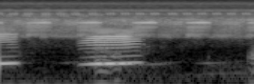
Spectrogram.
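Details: Backyard-kept banded bullfrogs calling at night in Thailand: drawn-out nasal croaks, each lasting roughly a second, one louder caller over fainter ones, with steady background hum.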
